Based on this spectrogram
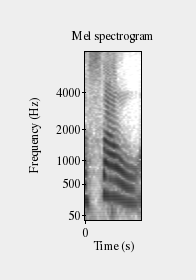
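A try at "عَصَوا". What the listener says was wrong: Jadi sa kan? Dia bukan sa, tak ada huruf sa. So asawwaka.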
